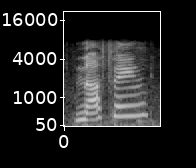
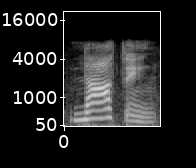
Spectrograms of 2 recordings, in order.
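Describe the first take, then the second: First: The first vowel is a short schwa sound. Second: The first vowel is a rounded oh sound. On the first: The speaker calls it right. "It's probably a schwa" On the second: The speaker calls it wrong. "we don't say nothing"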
